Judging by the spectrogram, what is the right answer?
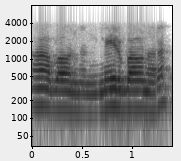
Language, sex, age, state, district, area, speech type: Telugu, male, 18-30, Telangana, Suryapet, urban, conversation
